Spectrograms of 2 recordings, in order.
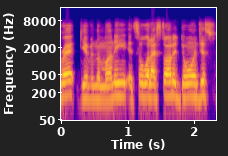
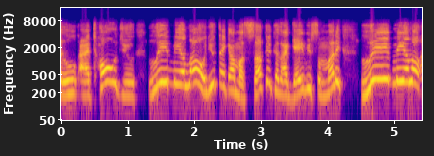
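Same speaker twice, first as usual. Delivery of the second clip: high, raised-voice outburst, acted out; retold yell; 9 semitones higher than usual. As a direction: reenact yelling in someone's face. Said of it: "And I yelled at him".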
